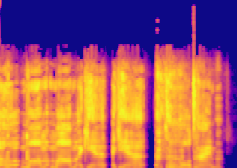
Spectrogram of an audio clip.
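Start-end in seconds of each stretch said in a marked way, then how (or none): 0.0-2.0 put-on angry complaining groan. Retelling how the eldest daughter reacted to the movie: imitating daughter's angry complaining. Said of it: "she gets so angry".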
